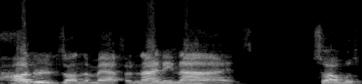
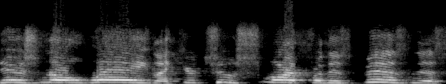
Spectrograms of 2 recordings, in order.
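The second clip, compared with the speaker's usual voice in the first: very high, shrieking screaming yell; 11 semitones higher, 4 dB louder than usual. Recalling a job interview where the interviewer yelled at the speaker, retelling a yell. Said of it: "he was yelling at me, screaming".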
